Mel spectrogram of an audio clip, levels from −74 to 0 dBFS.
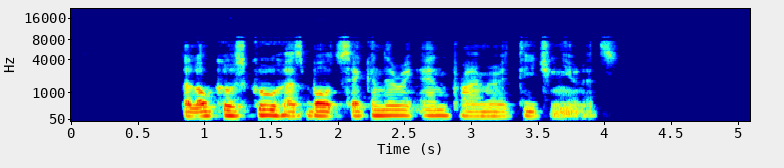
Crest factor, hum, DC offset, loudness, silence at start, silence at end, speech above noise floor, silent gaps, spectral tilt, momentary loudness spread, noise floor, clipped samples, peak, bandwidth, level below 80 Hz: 18 dB; none; under 0.1%; -18 LUFS; 0.85 s; 1 s; over 73 dB; none; -6.5 dB/octave; 14 LU; under -90 dBFS; under 0.1%; -2 dBFS; 9.2 kHz; -62 dBFS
